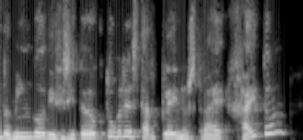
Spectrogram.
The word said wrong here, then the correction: Hightown: Hightown, perdona que lo he pronunciado mal, y Amazon Prime Video trae Motherland Fort Salem, la, segunda temporada.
